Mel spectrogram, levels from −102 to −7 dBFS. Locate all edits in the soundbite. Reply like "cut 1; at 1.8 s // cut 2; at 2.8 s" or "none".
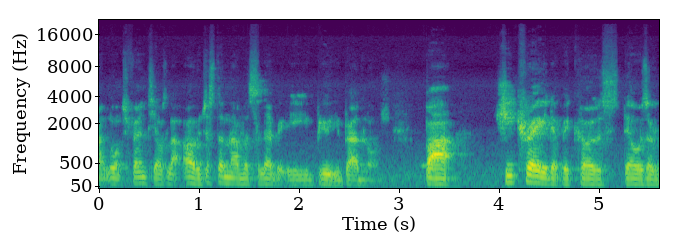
none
